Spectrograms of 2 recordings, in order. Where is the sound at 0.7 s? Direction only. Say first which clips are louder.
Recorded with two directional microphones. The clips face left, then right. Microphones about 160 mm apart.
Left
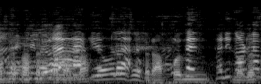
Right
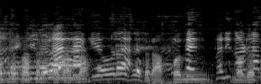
Left 1 dB; 35° left (ahead or behind).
